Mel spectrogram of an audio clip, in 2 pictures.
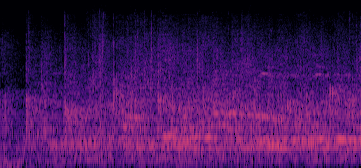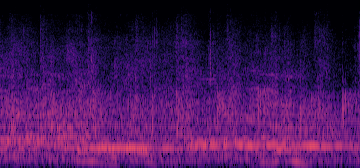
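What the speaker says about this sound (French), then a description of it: "Applaudissez pour vous-même." An audience at a community installation ceremony in Cologne applauds with sustained clapping and crowd noise, while voices and a faint tonal murmur carry on beneath the steady applause.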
